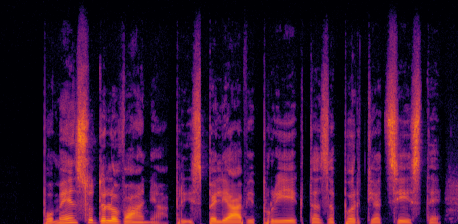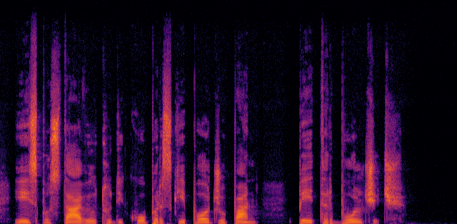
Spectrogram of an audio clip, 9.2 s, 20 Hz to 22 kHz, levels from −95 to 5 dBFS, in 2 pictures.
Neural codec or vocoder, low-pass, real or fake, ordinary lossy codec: none; none; real; none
